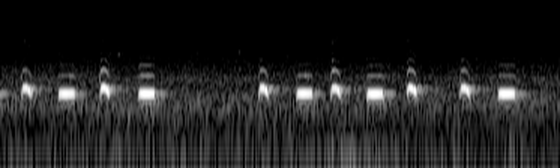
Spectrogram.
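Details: Common cuckoo (Cuculus canorus) in Portugal, whose song heralds spring, giving its classic two-note cuck-oo, a higher note dropping to a lower one, repeated about every second against a quiet background.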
